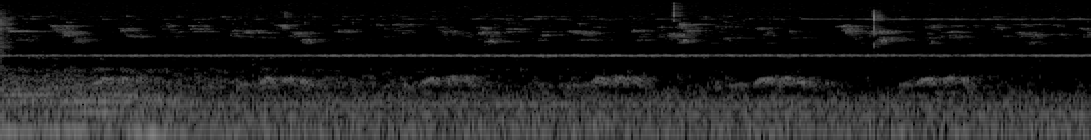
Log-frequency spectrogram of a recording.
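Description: Birds chirping: many short, scattered chirps, with a lower call repeated about once a second. A faint steady high tone runs underneath.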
